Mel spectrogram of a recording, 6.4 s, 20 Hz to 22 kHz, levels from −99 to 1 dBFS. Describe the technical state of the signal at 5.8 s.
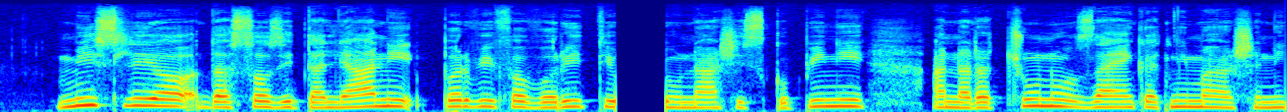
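At 5.8 s the speech signal is intact, with no audible fault present at that moment.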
